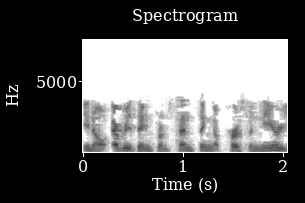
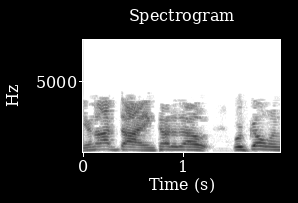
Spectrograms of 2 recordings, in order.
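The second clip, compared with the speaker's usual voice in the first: mock screaming and crying, much higher; 7 semitones higher than usual. Retelling how the speaker's mother shook them, imitating her screaming and crying. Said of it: "screaming and crying".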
